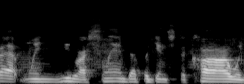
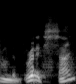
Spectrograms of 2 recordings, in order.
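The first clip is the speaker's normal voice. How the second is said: casual slangy tone, quieter; 3 dB quieter than usual. Retelling how he answered someone asking where he's from, retelling a slangy reply. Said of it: "I said it in a way that was um, kind of slangy".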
